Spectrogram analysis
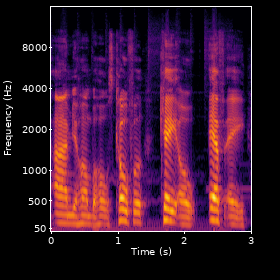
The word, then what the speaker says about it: Kofa: Once again, I'm your humble host, Kofa, K-O-F-A, not coffee, not Kufu, not Kofi, or any variation thereof. Kofa rhymes with sofa, easy to say, easy to spell.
